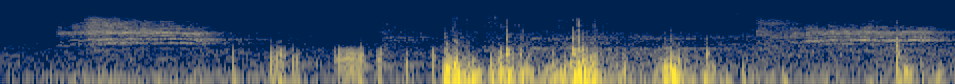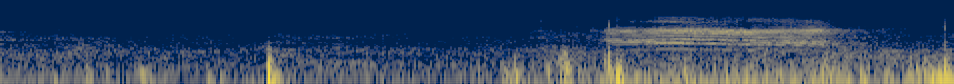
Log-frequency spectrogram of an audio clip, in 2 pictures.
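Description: Goats bleating at a county fair goat show, several wavering bleats spread apart with clatter and shuffling between them, fairly near in a busy indoor setting.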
